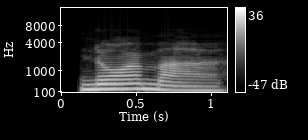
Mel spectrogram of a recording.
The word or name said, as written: Norma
